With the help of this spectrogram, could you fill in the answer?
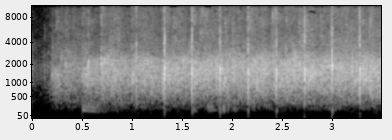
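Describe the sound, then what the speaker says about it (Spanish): An audience breaks into applause at a speech, many hands clapping in a sustained, even roar with a few sharp louder claps standing out, rising quickly and holding for several seconds. "Yo digo que eso merece un aplauso."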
